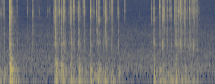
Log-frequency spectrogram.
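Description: Fast, repeated typing with both hands and short-nailed fingertips on a slim Apple keyboard with a silver aluminium base and white plastic keys, solid and flat, resting on a wooden desk. The quick taps carry a low, dull thud under bright, short clicks and come in uneven flurries with brief pauses between.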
